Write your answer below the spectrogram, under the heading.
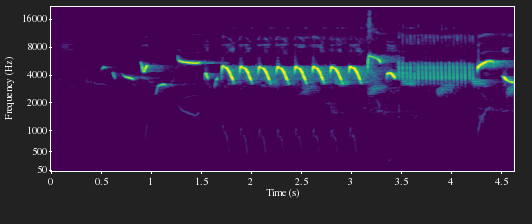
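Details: Birds chirping in the afternoon at dusk, with thin rising whistles leading into a quick steady run of about eight bright chirps, then a dry buzzy rattle and a final slurred note.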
